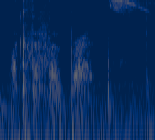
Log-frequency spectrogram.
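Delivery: hushed whisper over a clue. Acted. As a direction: breathe it like a secret find. Whispered discovery in story.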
